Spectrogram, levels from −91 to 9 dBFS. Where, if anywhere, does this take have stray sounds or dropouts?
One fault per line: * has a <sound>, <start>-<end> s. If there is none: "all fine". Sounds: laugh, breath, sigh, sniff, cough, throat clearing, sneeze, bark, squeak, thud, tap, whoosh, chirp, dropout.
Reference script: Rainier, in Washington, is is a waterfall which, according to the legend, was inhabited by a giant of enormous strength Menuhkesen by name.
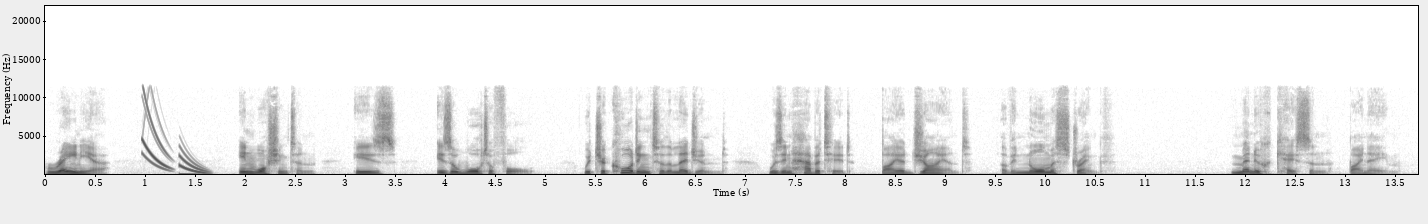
* has a chirp, 1.0-1.7 s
